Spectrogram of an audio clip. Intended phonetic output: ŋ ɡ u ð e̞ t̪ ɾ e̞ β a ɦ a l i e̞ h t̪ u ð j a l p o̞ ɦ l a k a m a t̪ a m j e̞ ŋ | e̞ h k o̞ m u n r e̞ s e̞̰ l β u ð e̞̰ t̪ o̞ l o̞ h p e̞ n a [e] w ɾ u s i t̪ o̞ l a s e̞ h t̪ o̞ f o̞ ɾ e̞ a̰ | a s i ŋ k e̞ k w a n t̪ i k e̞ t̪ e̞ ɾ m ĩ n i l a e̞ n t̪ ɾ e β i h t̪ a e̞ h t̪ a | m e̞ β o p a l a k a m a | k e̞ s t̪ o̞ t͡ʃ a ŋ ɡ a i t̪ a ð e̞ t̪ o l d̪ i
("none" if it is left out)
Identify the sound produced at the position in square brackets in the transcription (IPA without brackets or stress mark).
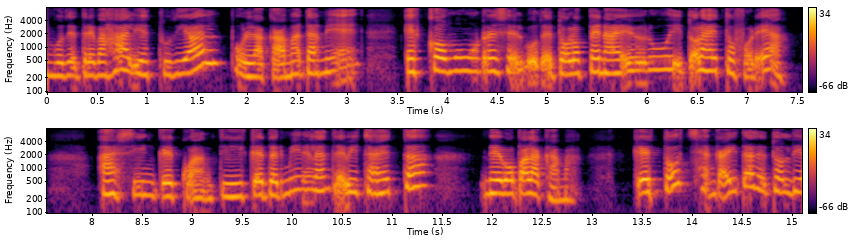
e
